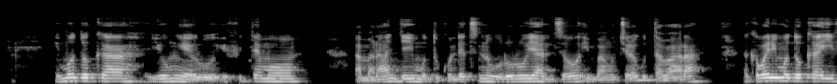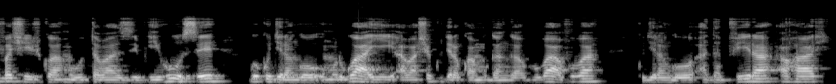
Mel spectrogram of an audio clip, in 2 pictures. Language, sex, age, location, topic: Kinyarwanda, female, 25-35, Kigali, government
